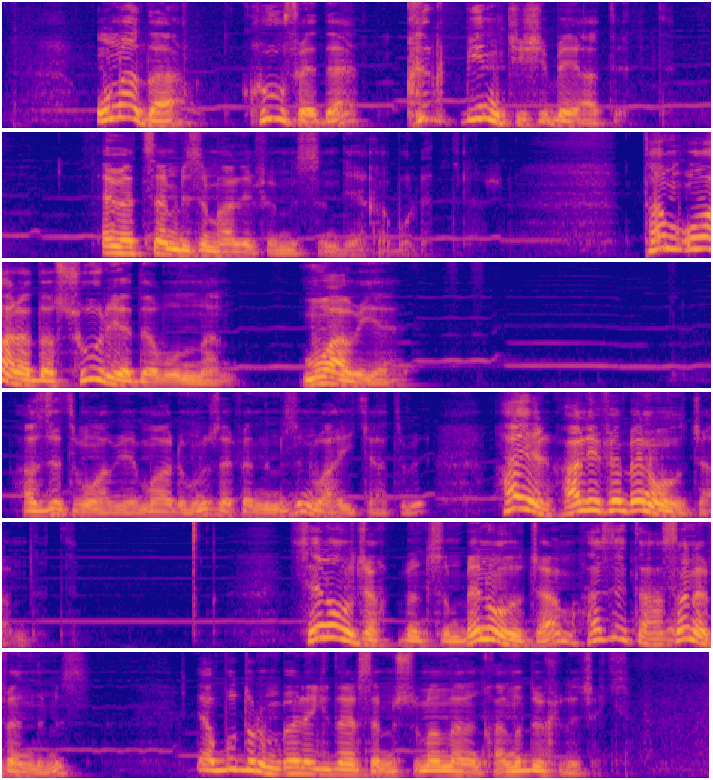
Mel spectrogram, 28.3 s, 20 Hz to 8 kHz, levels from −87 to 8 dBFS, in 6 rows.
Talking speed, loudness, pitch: 100 wpm, -16 LUFS, 225 Hz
